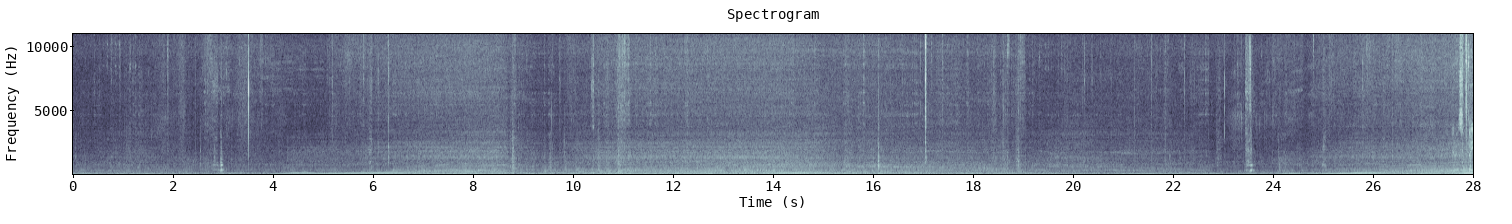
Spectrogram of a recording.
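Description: Land Rover 90's 3.5-litre Rover V8 engine heard from inside the cab while driving. Its note climbs as it accelerates a few seconds in, holds fairly steady, then climbs again near the end.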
